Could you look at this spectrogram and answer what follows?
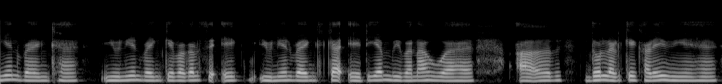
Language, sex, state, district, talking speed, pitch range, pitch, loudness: Hindi, female, Bihar, Darbhanga, 190 wpm, 180-190 Hz, 180 Hz, -25 LUFS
